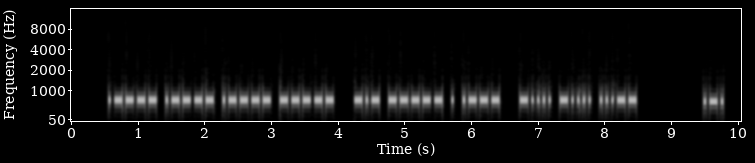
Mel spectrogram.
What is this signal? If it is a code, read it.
Morse code, heard as a keyed tone, about 28 wpm, 700 Hz. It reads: 1110 K0EJ 663 R
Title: Worked All Europe DX Contest - QTC Exchange - 28wpm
